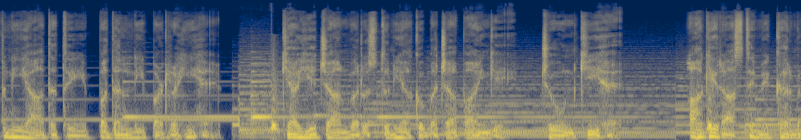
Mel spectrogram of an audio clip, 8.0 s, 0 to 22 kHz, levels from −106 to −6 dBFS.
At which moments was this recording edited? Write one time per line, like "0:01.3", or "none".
0:02.4
0:06.7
